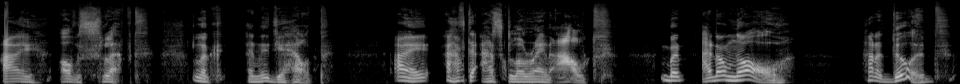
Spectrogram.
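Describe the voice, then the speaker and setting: A man voicing an awkward, nervous, eccentric oddball in a comic table read, with halting delivery and odd stresses. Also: mid-range voice, big pitch swings, bright, forceful tone, no room sound, clean studio sound, heavily acted. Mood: earnest, awkward.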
